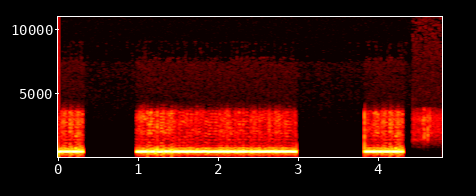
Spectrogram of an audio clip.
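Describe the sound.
Telephone ringing tone on an outgoing call: a steady, single-pitched tone in separate pulses, one brief, then a long one of about two seconds, then another brief one, with silence between and no talk.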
